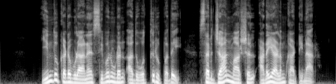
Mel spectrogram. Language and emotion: Tamil, neutral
